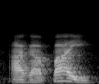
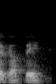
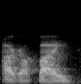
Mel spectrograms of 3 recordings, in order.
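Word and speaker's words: ἀγάπη: Y bueno, usted puede ver ahí donde dice ortografía fonética cuál es la forma correcta de pronunciarlo, que sería agapai. Ya yo lo pronuncié mal, ¿verdad? Cuando dije agape. Así es como se escribe en español, pero la pronunciación correcta es agapai.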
